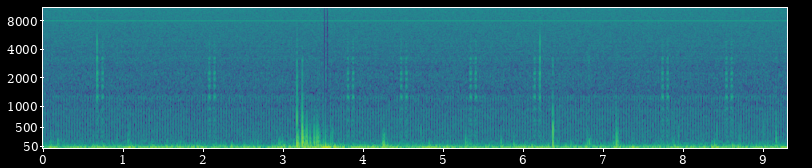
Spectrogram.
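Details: Logitech webcam mic recording through the Logitech program, which hums while other recording software does not: constant low drone with faint ticks; cause unconfirmed.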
